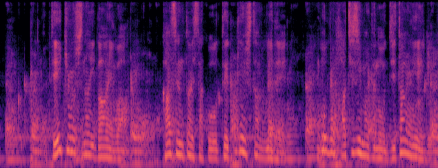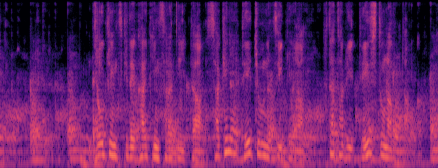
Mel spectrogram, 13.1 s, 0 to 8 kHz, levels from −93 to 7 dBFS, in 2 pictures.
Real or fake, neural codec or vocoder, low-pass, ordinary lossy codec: fake; codec, 16 kHz, 4.8 kbps, FACodec; none; none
